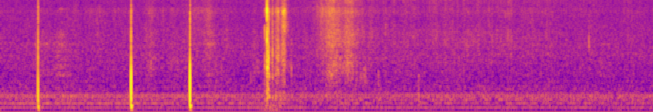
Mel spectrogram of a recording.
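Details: Indoors, a low steady hum is broken by four sharp taps or knocks, with no animal calls.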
